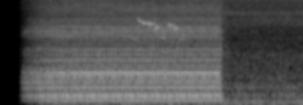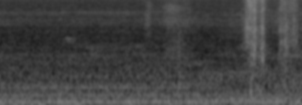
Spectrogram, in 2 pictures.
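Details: VW Passat with a large EVAP leak and a parking brake warning light; a strong steady buzzy drone from the right side lasts about three seconds, then drops to a quieter hum; source unknown.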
